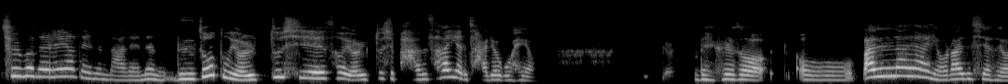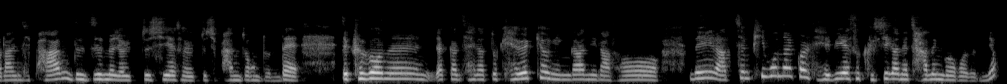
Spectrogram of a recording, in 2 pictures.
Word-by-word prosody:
출근을 380 -2 +2
해야 365 0 +2
되는 265 -7 -5
날에는 200 +1 -4
늦어도 290 - +4
12:00 230 +10 +2
에서 280 -2 +4
12:30 225 +2 -2
사이엔 315 -2 +1
자려고 205 0 -3
해요. 180 -1 -9 1.6
네. 220 -2 -3
그래서 225 -1 +2 0.3
어 205 -2 -4
빨라야 375 -1 +6
11:00 245 +3 0
에서 220 -3 -4
11:30 200 +6 -3
늦으면 230 0 0
12:00 200 +2 -3
에서 205 -1 -5
12:30 195 +1 -8
정도인데 190 0 -4 0.4
이제 245 - +5
그거는 260 -3 +4
약간 230 0 -4
제가 225 0 -6
또 245 - -6
계획형 260 +4 +1
인간이라서 210 -3 -4 0.3
내일 280 +2 +1
아침 225 +6 -4
피곤할 390 +4 -1
걸 345 -3 +2
대비해서 260 +5 +1
그 220 - -9
시간에 245 +1 -1
자는 225 +1 -3
거거든요. 190 -3 -7
230 Hz, 245 characters per minute, -25 LUFS, 205-275 Hz, 1.6 s, 빨라야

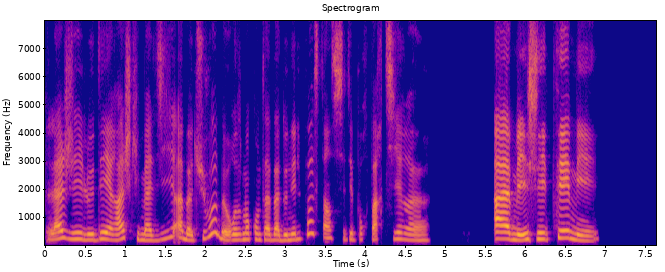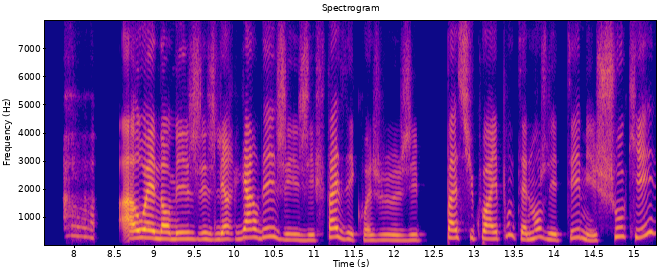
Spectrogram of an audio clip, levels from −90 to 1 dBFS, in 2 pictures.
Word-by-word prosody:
là, 250 +3 +1
j'ai 230 -3 -3
le 200 -1 -2
DRH 230 +2 0
qui 220 - -10
m'a 185 -2 -1
dit: 230 - -9
«Ah - - -1
bah, 200 -2 -1
tu 195 +7 -9
vois, 400 - -3
heureusement 205 +2 -1
qu'on 215 -1 -7
t'a 200 -1 -2
pas - - -1
donné 190 +2 -2
le 230 - -9
poste, 425 +1 -6
hein, - - -2
si 245 - -7
c'était 215 - -9
pour 210 +1 -16
partir, 230 -2 -4
heu». 95 - -4 0.9
Ah 235 -1 +9
mais 200 0 +4
j'étais 230 +4 +2
mais 190 -2 -3
oh! - - -73 1.6
Ah 270 - +8
ouais, 275 -2 +8
non, 240 -1 +6
mais 230 +1 0
je 225 -1 -8
l'ai 230 - -2
je 210 0 -9
l'ai 225 +1 +3
regardé, 285 +7 +1
j'ai 205 -4 -5
j'ai 190 +1 -5
phasé 250 -2 +1
quoi. 190 -2 -7
Je 190 0 -5
j'ai 195 +1 -8 0.3
pas 275 -1 +4
su 270 0 -6
quoi 250 0 +1
répondre, 270 +10 -3
tellement 240 +4 -2
j'étais 215 +2 -5
mais 195 -8 -5
choquée, 310 - -4
230 Hz, 205 wpm, -22 LUFS, 200-265 Hz, 1.6 s, Ah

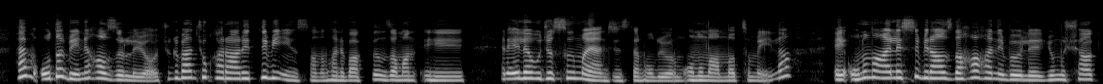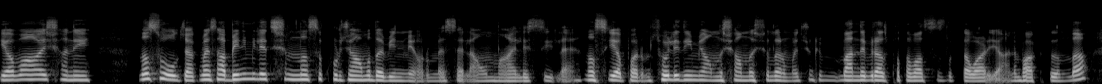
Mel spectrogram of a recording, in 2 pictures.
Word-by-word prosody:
hem 365 +3 +4
o 255 +3 +4
da 370 -4 +5
beni 255 +2 +3
hazırlıyor. 210 - 0
Çünkü 290 +3 -5
ben 310 0 +4
çok 330 +1 -2
hararetli 275 +1 +2
bir 290 -4 +1
insanım. 185 -3 -5
Hani, 195 -2 0
baktığın 190 +4 -1
zaman, 195 -1 0
eee, 185 -2 -1 0.4
hani, 260 +1 +2
ele 280 +1 +6
avuca 275 0 +2
sığmayan 255 -10 +1
cinsten 175 +2 -5
oluyorum 170 -1 -2
onun 190 -1 +1
anlatımıyla. 180 - -3 0.4
Eee, 220 0 +5
onun 240 +7 +2
ailesi 305 +2 +3
biraz 285 -3 +4
daha, 280 +4 +2
hani, 260 -5 0
böyle, 210 -2 +4
yumuşak, 220 +4 -1
yavaş. 225 +2 0
Hani, 205 -2 -2 0.5
nasıl 255 +3 +2
olacak? 200 -5 +3
Mesela, 220 -1 +3
benim 240 +3 +4
iletişim 240 -2 0
nasıl 225 +2 0
kuracağımı 205 -2 0
da 190 -3 +3
bilmiyorum 165 -3 -5
mesela 165 +2 -8
onun 165 +1 -7
ailesiyle. 165 +3 -7
Nasıl 205 0 -1
yaparım? 175 -2 0
Söylediğim 210 +1 +2
yanlış 185 -1 -3
anlaşılır 190 0 -2
mı? 170 0 -7
Çünkü 205 +3 -12 0.2
bende 195 0 +2
biraz 195 -2 +3
patavatsızlık 175 0 -6
da 165 - +1
var, 160 +1 0
yani, 170 +1 -7
baktığında. 170 - -2
205 Hz, 160 wpm, -23 LUFS, 180-250 Hz, 0.5 s, ele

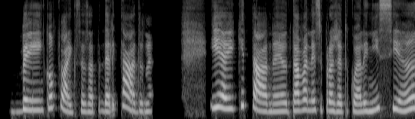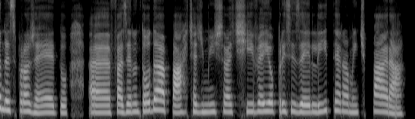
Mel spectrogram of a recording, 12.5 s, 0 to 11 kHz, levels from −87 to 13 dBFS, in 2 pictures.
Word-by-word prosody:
Bem 265 +4 +3
complexa. 255 -8 0
Exata 220 +1 -3
delicado, 235 - +1
né. 230 - -3 0.9
E 340 +1 +6
aí 305 -1 +6
que 385 +6 -1
tá, 265 - +5
né. 225 +1 0
Eu - - +1
estava 245 +4 +3
nesse 265 +1 -3
projeto 235 -2 0
com - - -4
ela 215 +2 +2
iniciando 275 +2 +2
esse 255 -1 -1
projeto. 195 -4 -3 0.3
Hã, 195 0 0
fazendo 215 +2 -3
toda 245 +5 +1
a - - +2
parte 205 -2 -2
administrativa, 215 +1 -5
e 230 - -1
eu 230 -1 -1
precisei 220 -3 -3
literalmente 220 -1 -6
parar. 195 -8 -1
230 Hz, 145 wpm, -22 LUFS, 210-255 Hz, 0.9 s, E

